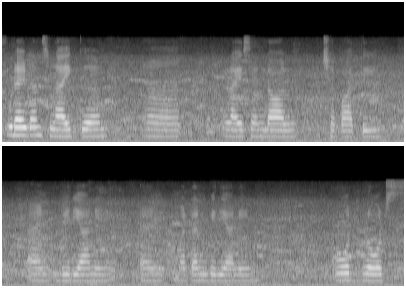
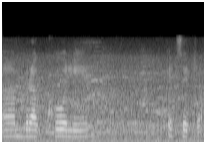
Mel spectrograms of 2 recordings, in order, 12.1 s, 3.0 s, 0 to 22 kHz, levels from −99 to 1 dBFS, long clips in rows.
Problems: constant background noise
